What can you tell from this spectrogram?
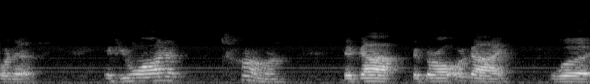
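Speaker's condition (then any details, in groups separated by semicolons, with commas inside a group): Spastic quadriplegic cerebral palsy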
